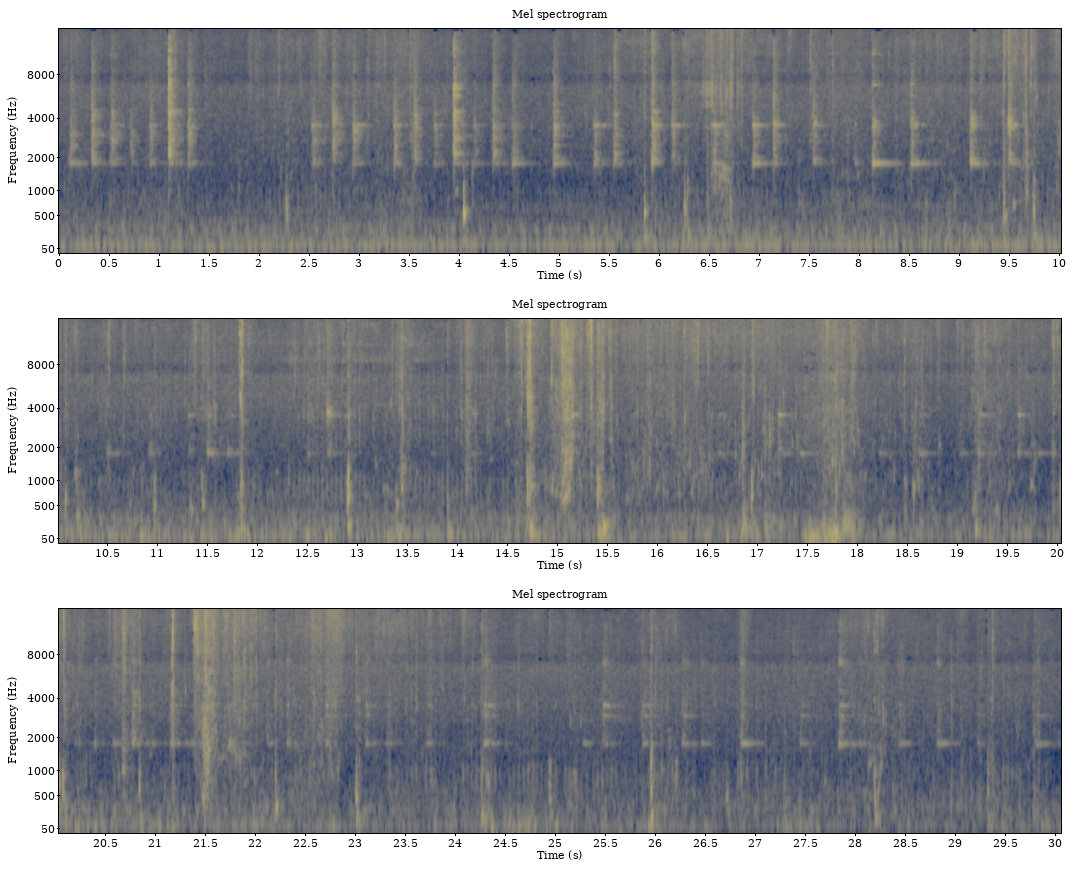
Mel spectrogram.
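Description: Trotline gear being worked at the side of a small boat: the line and anchor chain run over a roller line puller with repeated clicks and clinks, and water splashes and drips. A steady low rumble sits underneath, and there is a single louder low thump near the middle.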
